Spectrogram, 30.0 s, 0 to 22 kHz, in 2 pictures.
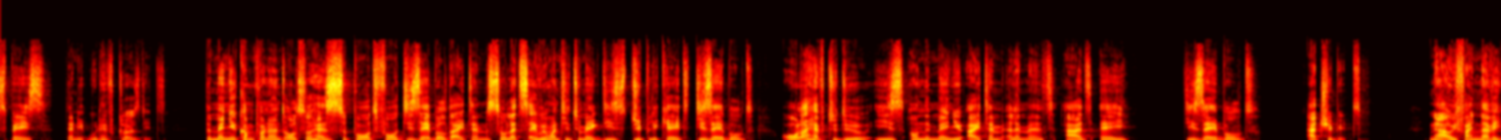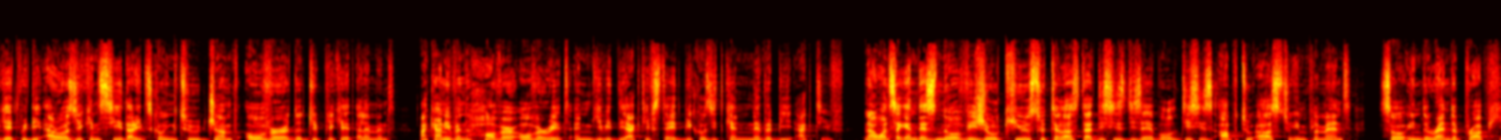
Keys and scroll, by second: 4.4 Down, 4.5 Down, 5.0 Up, 15.1 Down, 15.8 Up, 15.9 Down, 16.1 Down, 16.3 Down.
